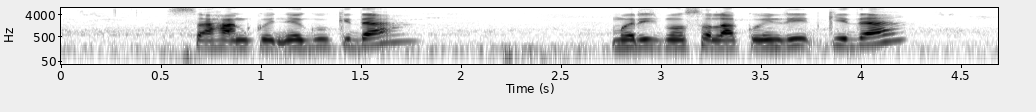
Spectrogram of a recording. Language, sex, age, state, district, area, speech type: Santali, female, 45-60, West Bengal, Malda, rural, spontaneous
